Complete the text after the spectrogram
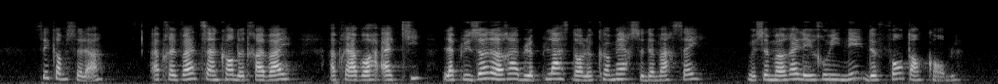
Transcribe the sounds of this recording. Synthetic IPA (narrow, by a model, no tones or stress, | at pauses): sɛkɔmsəla̰ | apχɛvɛ̃t̪sɛ̃kɑ̃d̪ət̪χavaj | apχɛavwaːʁakʲʰi | laplyzɔnɔʁabləplasd̪ɑ̃ləkɔmɛʁsd̪əmaʁsɛj | məsjəmɔʁɛleʁyined̪əfɔ̃t̪ɑ̃kɔ̃ːbl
